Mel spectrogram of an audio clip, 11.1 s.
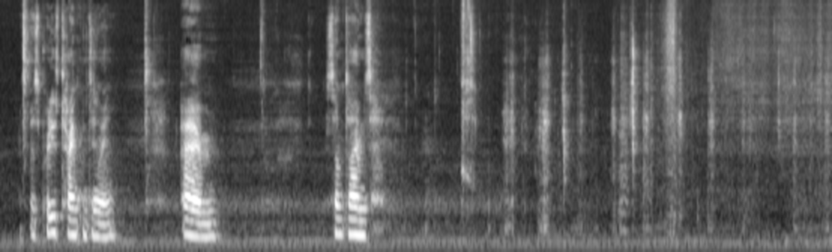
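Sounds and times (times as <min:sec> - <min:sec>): wet crunchy chewing: 0:06.1 - 0:11.0.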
